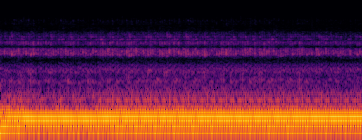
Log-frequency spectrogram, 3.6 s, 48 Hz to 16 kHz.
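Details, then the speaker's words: BMW E39 540i 4.4 V8 idling after an intake manifold upgrade using newer-style manifold parts and a spacer plate. Deep, even rumble at a steady idle with no knocks or misses; it seems noticeably louder since the swap, especially in the mid-range. "I've noticed it seems like it's quite a bit louder, especially like in the mid-range."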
